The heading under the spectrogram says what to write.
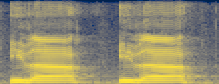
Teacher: ذال یہ نرم ہوتا ہے، دونوں دانتوں کے بیچ میں زبان رکھنی ہے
